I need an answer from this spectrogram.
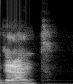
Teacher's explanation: esa D pasó a ser sorda, es decir, se convirtió en T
